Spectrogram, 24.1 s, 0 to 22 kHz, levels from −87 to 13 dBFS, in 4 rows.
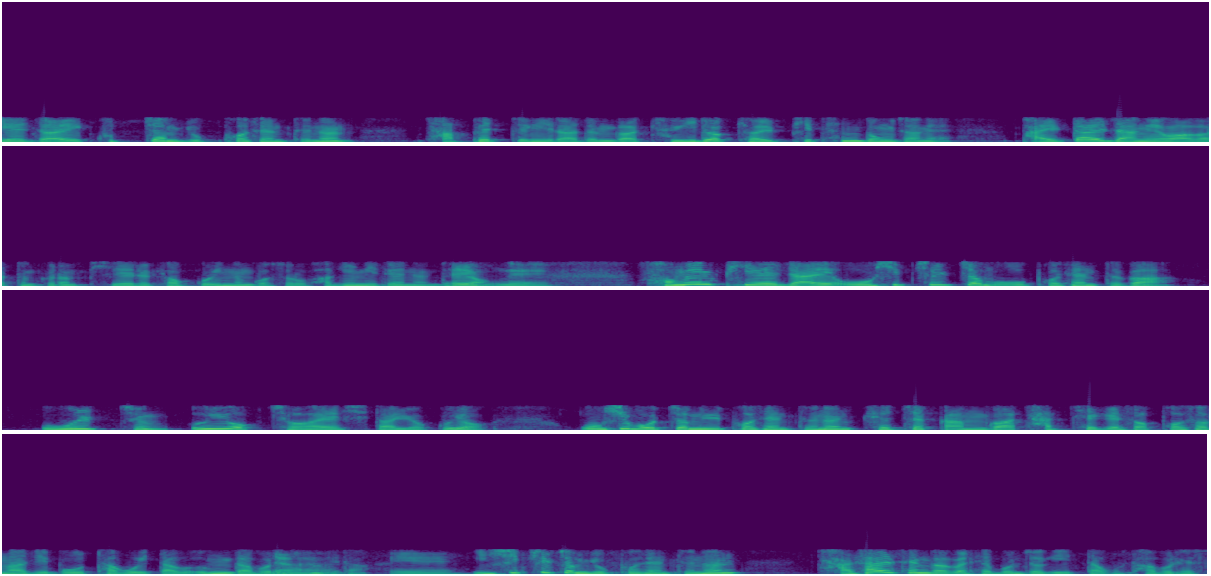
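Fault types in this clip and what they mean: No fault types are present in the clip.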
